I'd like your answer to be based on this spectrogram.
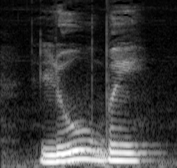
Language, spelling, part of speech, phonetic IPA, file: Ukrainian, любий, adjective / noun / determiner, [ˈlʲubei̯], Uk-любий.ogg
- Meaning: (adjective) dear, beloved; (noun) 1. dear, darling, sweetheart, love (referring to a man) 2. honey, darling, sweetheart (as a form of address to a man); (determiner) any, either, whichever one wants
